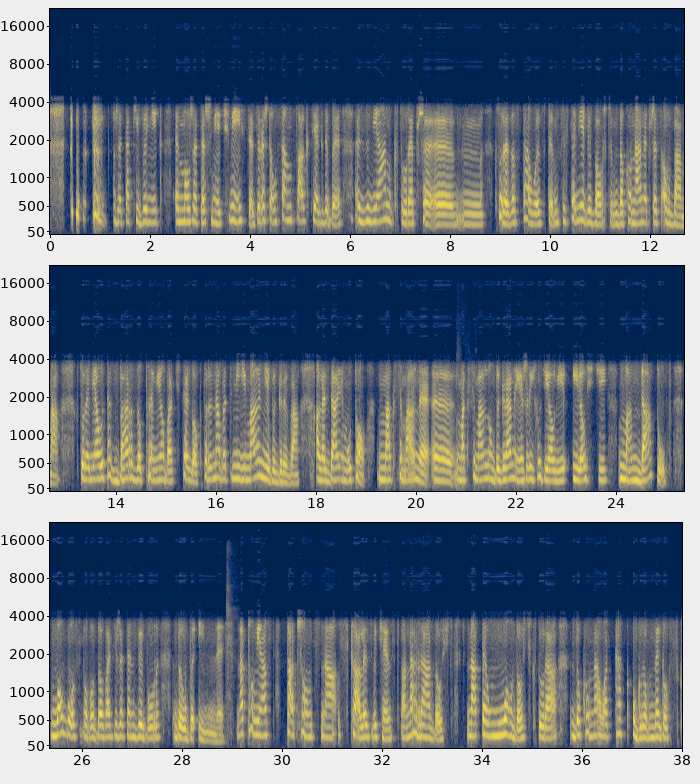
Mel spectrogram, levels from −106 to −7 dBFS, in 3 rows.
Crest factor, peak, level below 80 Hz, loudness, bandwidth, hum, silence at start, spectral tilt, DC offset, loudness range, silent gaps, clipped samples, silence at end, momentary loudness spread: 20 dB; 0 dBFS; -66 dBFS; -21 LUFS; 4.1 kHz; none; 0 s; -8.5 dB/octave; under 0.1%; 4 LU; none; under 0.1%; 0 s; 8 LU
